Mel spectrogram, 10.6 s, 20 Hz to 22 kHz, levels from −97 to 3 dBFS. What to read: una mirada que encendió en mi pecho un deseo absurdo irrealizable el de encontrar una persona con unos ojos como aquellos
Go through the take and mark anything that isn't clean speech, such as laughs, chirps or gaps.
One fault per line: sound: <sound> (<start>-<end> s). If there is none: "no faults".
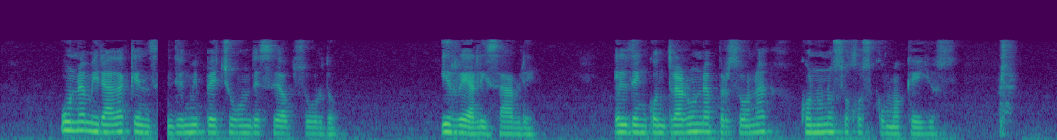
sound: dropout (1.6-1.7 s)
sound: sneeze (10.0-10.2 s)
